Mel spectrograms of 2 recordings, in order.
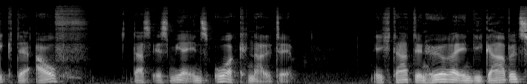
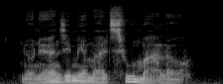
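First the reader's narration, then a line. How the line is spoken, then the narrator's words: Hoarse. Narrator (German): sagte er heiser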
